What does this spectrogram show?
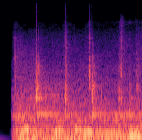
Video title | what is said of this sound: Azerbaijan beautiful places - Gobustan Mud volcano - Baku Tour | una roca que hace ruido cuando la golpeas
